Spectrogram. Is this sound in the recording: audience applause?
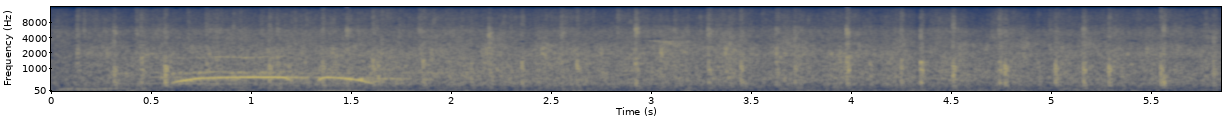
yes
